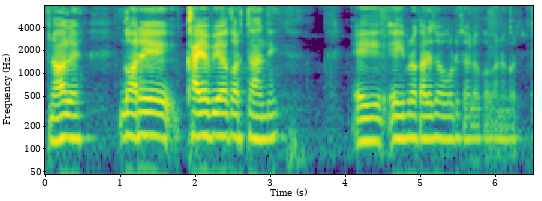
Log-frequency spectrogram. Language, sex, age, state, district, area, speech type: Odia, male, 18-30, Odisha, Cuttack, urban, spontaneous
